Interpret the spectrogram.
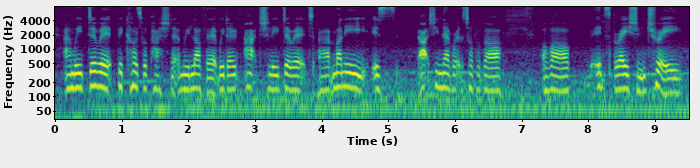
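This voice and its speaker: Out at lunch, a British equine photographer gives her group a chatty, encouraging impromptu talk, relaxed and sprinkled with filler ums. Her low-pitched voice sounds a little stuffy from a cold, and there's slight hiss or hum.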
